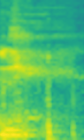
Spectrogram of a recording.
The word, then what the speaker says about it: ying: So it's ying. Ying, but it means young, yeah. Because it sort of rhymes with king.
